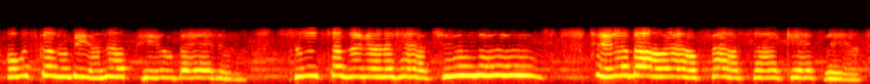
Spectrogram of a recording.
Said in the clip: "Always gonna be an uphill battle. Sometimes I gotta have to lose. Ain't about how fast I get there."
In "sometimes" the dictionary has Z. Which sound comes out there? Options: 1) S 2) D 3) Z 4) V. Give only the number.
3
